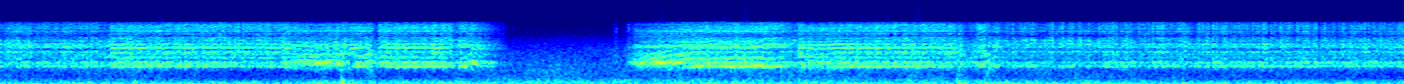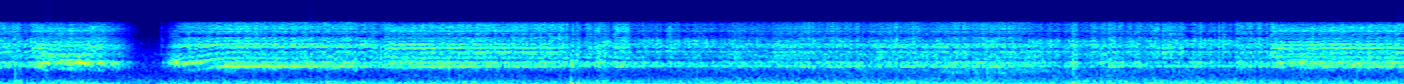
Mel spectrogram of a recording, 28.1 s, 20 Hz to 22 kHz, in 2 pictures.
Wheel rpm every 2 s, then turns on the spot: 120, 110, 30, 90, 120, 110, 110, 60, 110, 110, 120, 120, 110, 110.
none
